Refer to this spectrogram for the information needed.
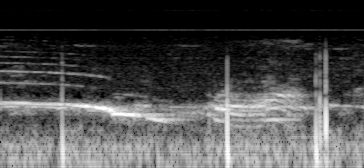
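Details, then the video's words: Competition-line Pelung turtle dove from a Central Java breeder, Indonesia, Utama/Madya class rhythm example: a drawn-out low coo that slides downward, then a shorter wavering phrase, with sharp cage clicks. "Contoh Irama Puter Pelung Trah Lomba Kelas Utama dan Madya"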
